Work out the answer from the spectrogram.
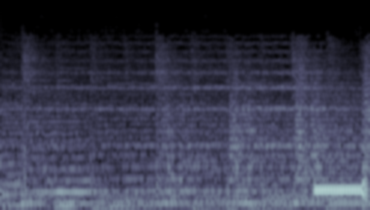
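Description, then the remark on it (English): A phone line rings once near the end, a steady electronic ring tone heard through a call placed for a weekly show segment called I'm Allowed, over a busy background of music-like sound with no one talking. “It's a ringing.”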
